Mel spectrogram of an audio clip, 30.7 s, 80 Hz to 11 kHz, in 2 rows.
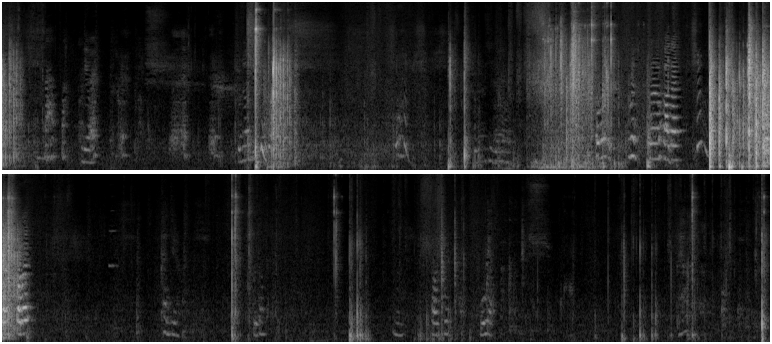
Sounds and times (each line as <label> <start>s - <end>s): Throw-wooden-toy-blocks 0.0s - 1.2s
Throw-wooden-toy-blocks 4.2s - 16.0s
Throw-wooden-toy-blocks 19.4s - 21.0s
Throw-wooden-toy-blocks 21.9s - 22.8s
Throw-wooden-toy-blocks 23.4s - 25.2s
Throw-wooden-toy-blocks 27.6s - 30.7s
